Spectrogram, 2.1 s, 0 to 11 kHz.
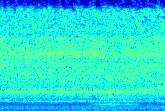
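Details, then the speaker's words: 2015 Doosan DNM 750 vertical machining center (Fanuc i-Series control, about 500 cutting hours, excellent condition), spindle running before being cranked up to about 3,000 rpm: steady high-speed hiss with a faint constant whine, no knocks, grinding or surges. Healthy. "Right now we are currently running the spindle."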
